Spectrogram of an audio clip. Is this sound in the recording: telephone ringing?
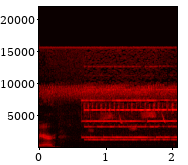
yes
